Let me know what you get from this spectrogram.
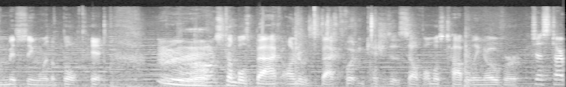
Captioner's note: groans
